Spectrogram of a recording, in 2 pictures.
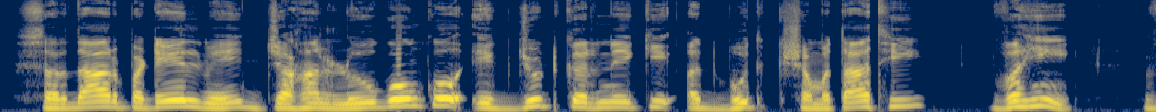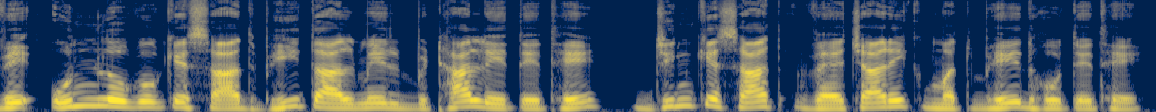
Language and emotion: Hindi, neutral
